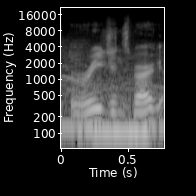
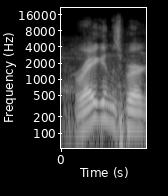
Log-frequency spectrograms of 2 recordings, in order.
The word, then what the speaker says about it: Regensburg: Helmet played in the German baseball league for Regionsburg. Legionaire Regensburg my friend, I believe. Oh, thank you. hard G.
